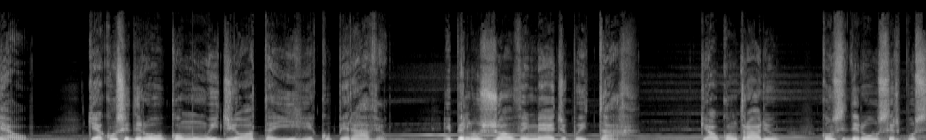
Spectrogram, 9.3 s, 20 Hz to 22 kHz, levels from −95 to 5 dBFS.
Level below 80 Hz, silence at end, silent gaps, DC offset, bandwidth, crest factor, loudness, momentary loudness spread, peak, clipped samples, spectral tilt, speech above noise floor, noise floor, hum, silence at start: -44 dBFS; 0 s; none; under 0.1%; 19 kHz; 20 dB; -25 LUFS; 12 LU; -6 dBFS; under 0.1%; -6 dB/octave; 27 dB; -51 dBFS; none; 0 s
